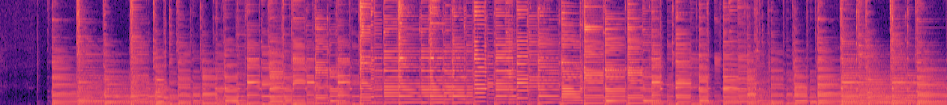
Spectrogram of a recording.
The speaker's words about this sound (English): but instead of strumming prior to using the lick, you'd be playing a steady stream of notes. That would sound like this.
